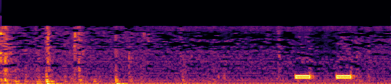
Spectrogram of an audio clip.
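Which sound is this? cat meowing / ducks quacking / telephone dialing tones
telephone dialing tones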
